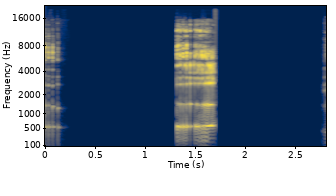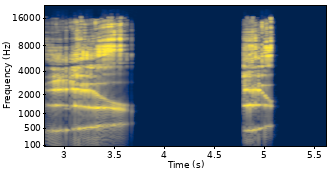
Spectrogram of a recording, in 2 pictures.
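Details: Human burping sound-effect recording: four loud, rumbling, throaty belches separated by silence, one long and drawn out.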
